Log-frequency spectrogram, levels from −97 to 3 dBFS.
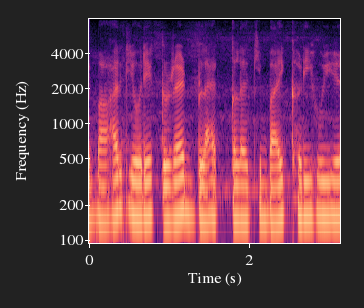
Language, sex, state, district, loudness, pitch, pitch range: Hindi, female, Uttar Pradesh, Lucknow, -16 LUFS, 155 Hz, 150-160 Hz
